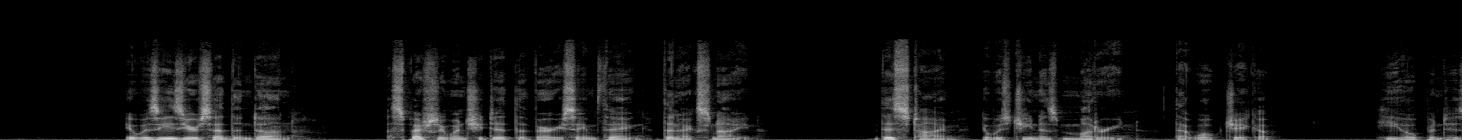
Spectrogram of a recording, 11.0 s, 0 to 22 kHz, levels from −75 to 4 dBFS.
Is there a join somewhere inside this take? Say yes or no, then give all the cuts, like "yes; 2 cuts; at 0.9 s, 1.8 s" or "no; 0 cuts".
yes; 1 cut; at 4.9 s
